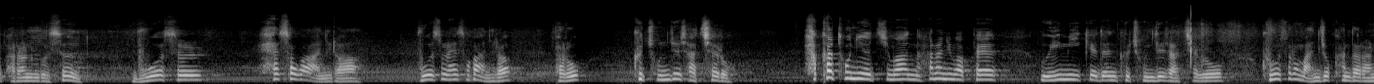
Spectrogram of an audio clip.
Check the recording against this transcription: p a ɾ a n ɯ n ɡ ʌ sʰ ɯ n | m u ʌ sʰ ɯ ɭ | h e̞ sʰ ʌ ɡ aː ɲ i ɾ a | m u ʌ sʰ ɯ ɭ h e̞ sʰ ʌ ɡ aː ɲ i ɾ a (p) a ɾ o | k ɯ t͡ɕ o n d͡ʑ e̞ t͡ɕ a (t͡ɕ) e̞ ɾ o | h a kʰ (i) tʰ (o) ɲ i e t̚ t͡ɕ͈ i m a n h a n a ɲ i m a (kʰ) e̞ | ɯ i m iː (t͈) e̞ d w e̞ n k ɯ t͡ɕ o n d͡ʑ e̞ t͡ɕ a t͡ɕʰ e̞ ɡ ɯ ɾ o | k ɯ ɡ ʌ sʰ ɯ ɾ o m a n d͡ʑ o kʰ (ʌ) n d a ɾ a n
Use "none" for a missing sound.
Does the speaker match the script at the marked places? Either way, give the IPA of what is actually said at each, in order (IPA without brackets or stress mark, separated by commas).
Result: p, t͡ɕʰ, a, o, pʰ, k͈, a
